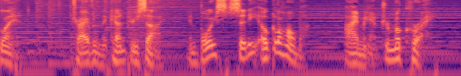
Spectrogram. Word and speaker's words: Boise City: And while the county seat's name is spelled the same way as the capital of Idaho, it's pronounced Boise City, the namesake of a local rancher.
